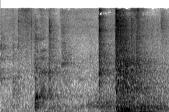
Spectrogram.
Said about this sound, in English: And now we're outside. Now we're going to close the door.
